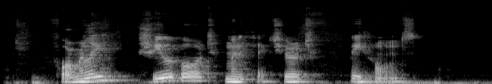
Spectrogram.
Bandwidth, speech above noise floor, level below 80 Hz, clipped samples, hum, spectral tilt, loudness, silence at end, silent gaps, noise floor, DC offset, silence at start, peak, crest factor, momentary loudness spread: 8.8 kHz; 21 dB; -38 dBFS; under 0.1%; none; -8 dB/octave; -17 LUFS; 0.15 s; none; -38 dBFS; under 0.1%; 0.15 s; -2 dBFS; 16 dB; 21 LU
